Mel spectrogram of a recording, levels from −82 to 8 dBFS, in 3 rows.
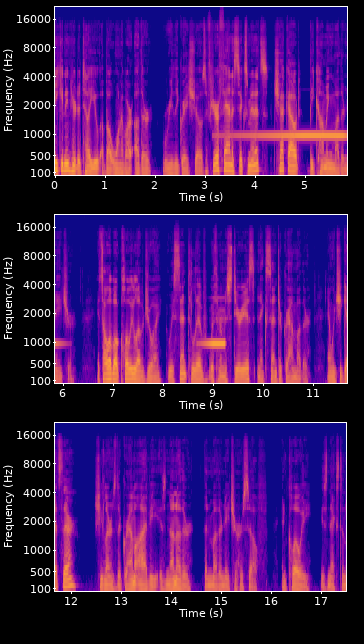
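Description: At 3.1 s, loudspeaker feedback squeal begins. A single tone near 969 Hz swells over about two seconds. It ends up a little louder than the speech. It cuts off at 6.2 s. The microphone is hearing its own loudspeaker. At that frequency the loop gain passes one, so the tone feeds itself. At 8.66 s the same 969 Hz squeal returns. This time it rises within a fraction of a second and stops at 9.28 s.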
